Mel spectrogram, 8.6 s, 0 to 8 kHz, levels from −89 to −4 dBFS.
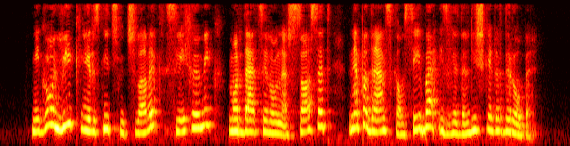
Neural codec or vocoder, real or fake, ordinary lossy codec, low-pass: codec, 16 kHz, 1.1 kbps, Voila-Tokenizer; fake; none; none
